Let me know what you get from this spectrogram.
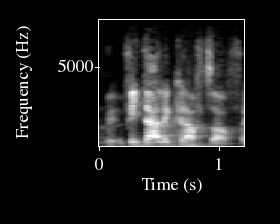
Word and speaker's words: Vitali Kravtsov: First off, did I say his name correctly? Probably not. – It was closer than your previous attempt. So, Vitali Kravtsov is pretty close.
